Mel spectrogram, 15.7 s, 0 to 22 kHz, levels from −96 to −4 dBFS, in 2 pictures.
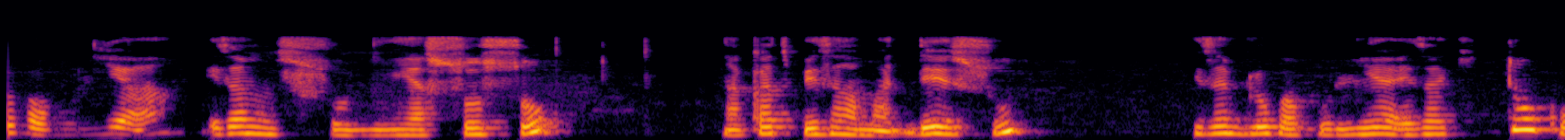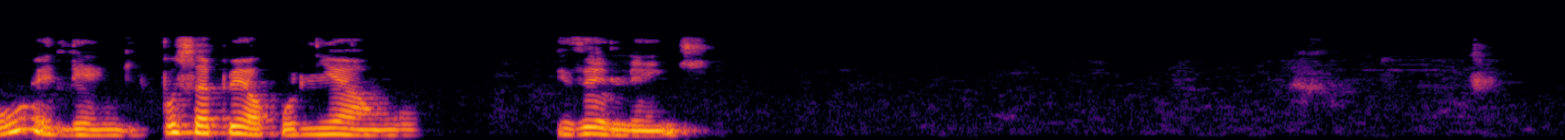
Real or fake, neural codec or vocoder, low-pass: real; none; 7.2 kHz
